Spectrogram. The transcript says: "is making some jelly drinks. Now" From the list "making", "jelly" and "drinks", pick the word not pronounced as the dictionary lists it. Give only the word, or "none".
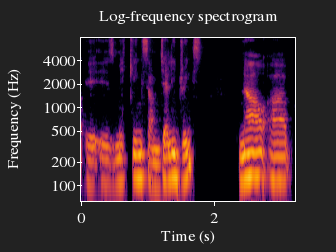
none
